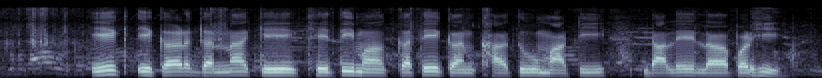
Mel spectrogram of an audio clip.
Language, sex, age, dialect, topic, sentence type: Chhattisgarhi, male, 18-24, Western/Budati/Khatahi, agriculture, question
